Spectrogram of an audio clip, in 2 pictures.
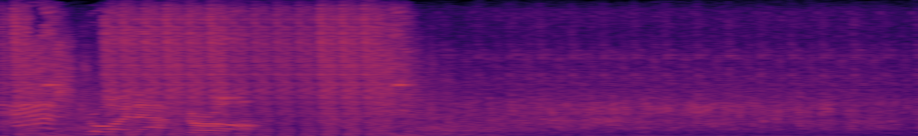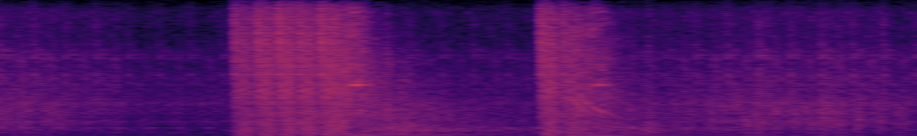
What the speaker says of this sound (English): Press your crouch key to fire the machine guns.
